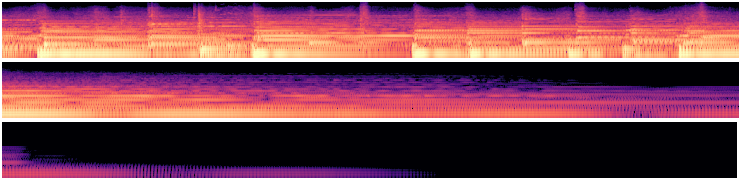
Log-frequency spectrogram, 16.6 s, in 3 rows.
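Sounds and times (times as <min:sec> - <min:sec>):
brass instrument playing an F major scale: 0:00.0 - 0:11.2.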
